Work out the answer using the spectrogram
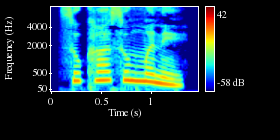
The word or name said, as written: ಸುಕಾಸುಮ್ಮನೆ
